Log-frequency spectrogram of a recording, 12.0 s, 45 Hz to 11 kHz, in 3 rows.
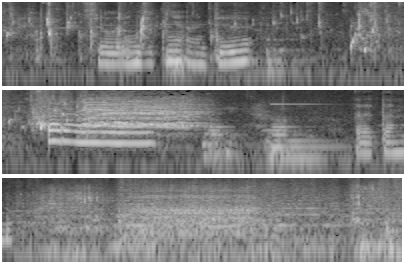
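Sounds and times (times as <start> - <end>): water sloshing in plastic basin: 0.0 - 5.0
held musical tone: 6.0 - 7.9.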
